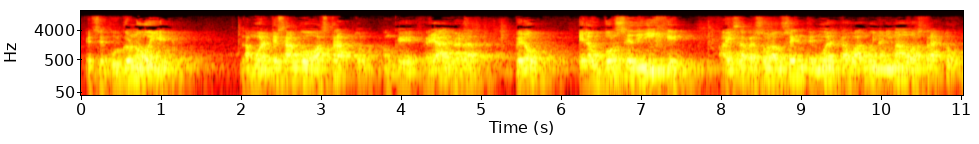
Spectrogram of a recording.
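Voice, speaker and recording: Pastor teaching in an echoey hall. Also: male voice, medium pitch. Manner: repeats points slowly for note-taking. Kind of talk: Bible study teaching. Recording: echoey church hall, distant mic.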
